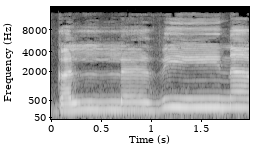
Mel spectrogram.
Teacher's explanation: کاف پہ حرکت ہے، لام پر تشدید ہے، اسے 2 بار پڑھیں گے · یا ساکن سے پہلے زیر یا مدہ، نون ساکن کے بعد اخفا کے 15 حرفوں میں سے قاف آیا ہے تو یہاں نون ساکن کا اخفا ہوگا، اور با پر سکون ہے تو یہ خلخلہ کرتے ہوئے ادا کریں گے۔ اور میم ساکن کے بعد ما اور میم کے علاوہ کاف آیا ہے تو یہاں پر میم کا اظہار ہوگا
